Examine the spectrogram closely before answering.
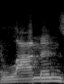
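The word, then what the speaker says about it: Lammens: Also, I know I'm pretty sure it's pronounced like Lamens or whatever, but I've called him Lemens from the very beginning, and like I can't change it now.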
